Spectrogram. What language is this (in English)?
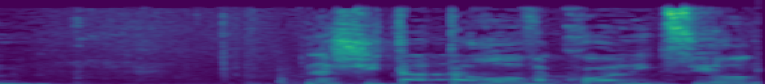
Hebrew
